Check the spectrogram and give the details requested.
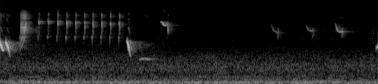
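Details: A common nightingale sings in a park on the Smolenka, Saint Petersburg: a quick high trill and a couple of sharp notes, then soft thin downslurred whistles spaced apart, with low ambient hum.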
